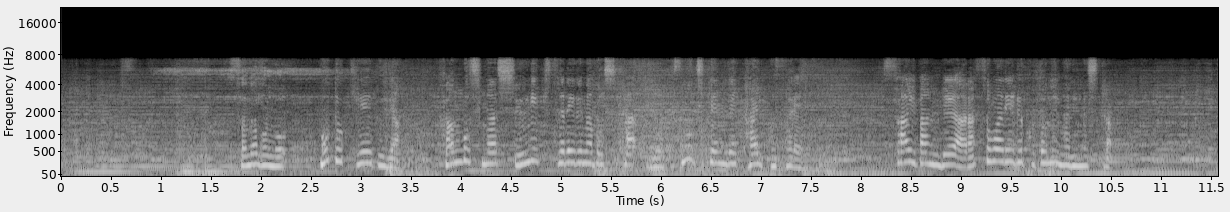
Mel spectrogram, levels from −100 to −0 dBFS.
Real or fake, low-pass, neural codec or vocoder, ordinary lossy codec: fake; 7.2 kHz; codec, 44.1 kHz, 2.6 kbps, SNAC; none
